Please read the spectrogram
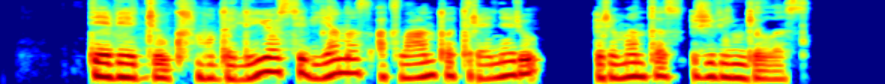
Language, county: Lithuanian, Utena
